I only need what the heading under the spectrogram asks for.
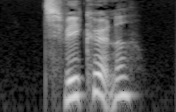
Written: tvekønnet

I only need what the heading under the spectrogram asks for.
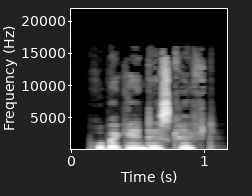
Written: propagandaskrift

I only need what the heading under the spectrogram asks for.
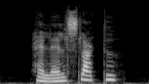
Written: halalslagtet

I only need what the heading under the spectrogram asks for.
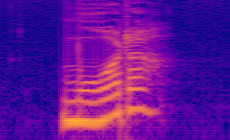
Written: morter

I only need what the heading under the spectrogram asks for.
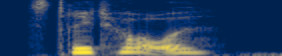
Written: strithåret

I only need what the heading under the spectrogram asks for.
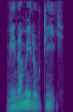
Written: vindermelodi

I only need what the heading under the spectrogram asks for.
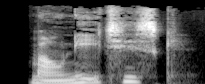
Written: magnetisk

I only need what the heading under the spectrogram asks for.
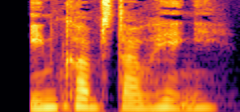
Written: indkomstafhængig

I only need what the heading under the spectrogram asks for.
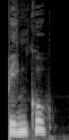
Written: bingo

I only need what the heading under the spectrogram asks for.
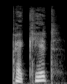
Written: paket

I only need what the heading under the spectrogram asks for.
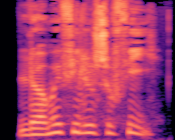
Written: lommefilosofi

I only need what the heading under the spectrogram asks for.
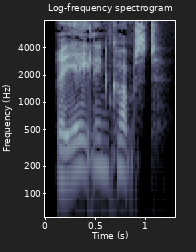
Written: realindkomst

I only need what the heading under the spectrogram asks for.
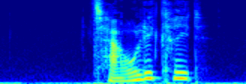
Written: tavlekridt

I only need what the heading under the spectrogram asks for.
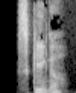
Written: skinger

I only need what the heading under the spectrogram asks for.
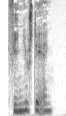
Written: finjustering

